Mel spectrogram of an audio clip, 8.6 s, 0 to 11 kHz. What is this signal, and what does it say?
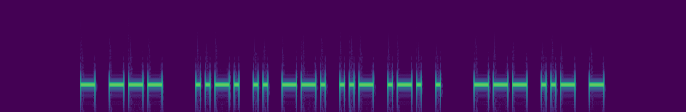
Morse code, heard as a keyed tone, about 20 wpm, 700 Hz. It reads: TO FIGURE OUT
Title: Build A Phrase - 5-Word Phrases - 20wpm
